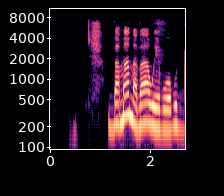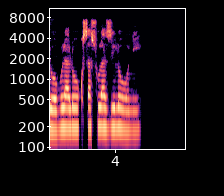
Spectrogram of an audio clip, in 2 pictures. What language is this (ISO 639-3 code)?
lug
